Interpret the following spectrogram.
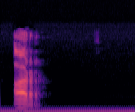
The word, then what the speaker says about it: ar: And now, these are the most basic, most essential constructions in Lithuanian with interrogative particle ar. It's pronounced ar.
